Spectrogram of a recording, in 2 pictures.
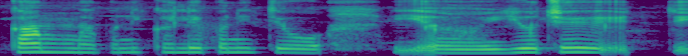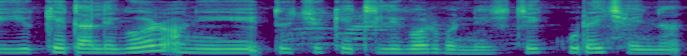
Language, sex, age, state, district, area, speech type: Nepali, female, 18-30, West Bengal, Darjeeling, rural, spontaneous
